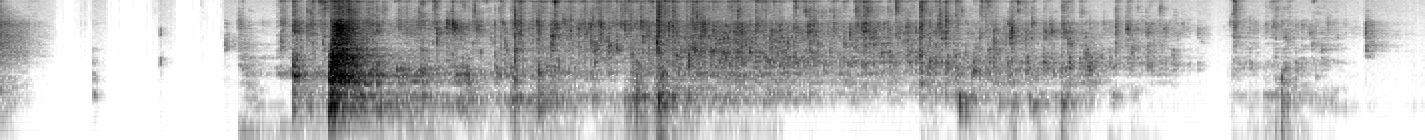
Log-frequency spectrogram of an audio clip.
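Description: Wet pieces of peeled cassava tipped from a steel bowl into a perforated steel steamer: the pieces slide and clatter onto the metal with water splashing for about four seconds. A sharp knock comes just after it starts, and a last small knock near the end.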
